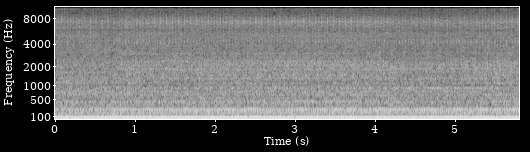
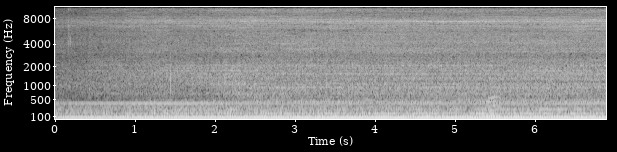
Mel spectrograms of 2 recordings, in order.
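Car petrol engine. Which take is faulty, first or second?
second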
